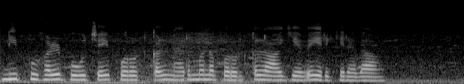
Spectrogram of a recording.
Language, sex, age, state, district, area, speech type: Tamil, female, 30-45, Tamil Nadu, Mayiladuthurai, urban, read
